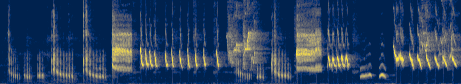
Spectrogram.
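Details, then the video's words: Asian pied starling in lively full song, used to train and lure other starlings: a varied medley of whistled notes, falling slurs, harsh buzzy bursts and rapid repeated chips mostly high-pitched, clean with no background noise. "JALAK SUREN GACOR ‼️ MASTERAN DAN PANCINGAN BURUNG JALAK PALING AMPUH"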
